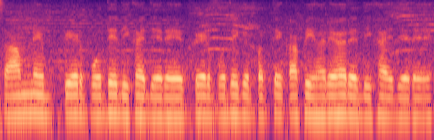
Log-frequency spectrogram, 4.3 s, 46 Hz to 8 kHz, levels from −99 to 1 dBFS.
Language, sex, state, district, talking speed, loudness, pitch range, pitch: Hindi, male, Gujarat, Gandhinagar, 235 wpm, -17 LUFS, 115-120 Hz, 120 Hz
